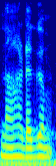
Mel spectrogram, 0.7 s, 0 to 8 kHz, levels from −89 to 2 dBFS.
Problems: none marked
